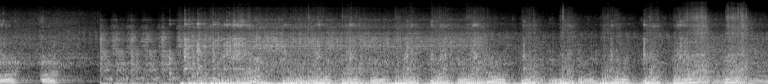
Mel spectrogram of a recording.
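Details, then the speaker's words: BMW with M10 engine after 1.5 years not running, first start after extended cranking and starter fluid suggested: runs rough and uneven with a dull knock under the firing; knocking, cause unknown. "Smells good, dude. It's knocking."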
